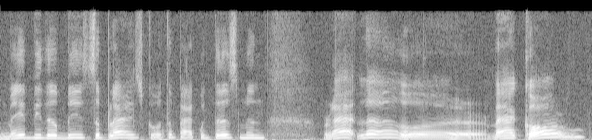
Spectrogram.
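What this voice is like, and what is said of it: Put-on French accent. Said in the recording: “French okay? Accent. I don't know. I just randomly switched to that accent.”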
